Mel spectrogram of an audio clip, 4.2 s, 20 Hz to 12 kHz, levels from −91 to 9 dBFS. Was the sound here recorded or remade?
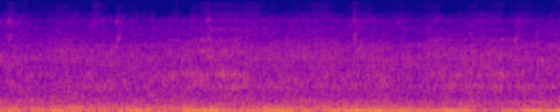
remade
